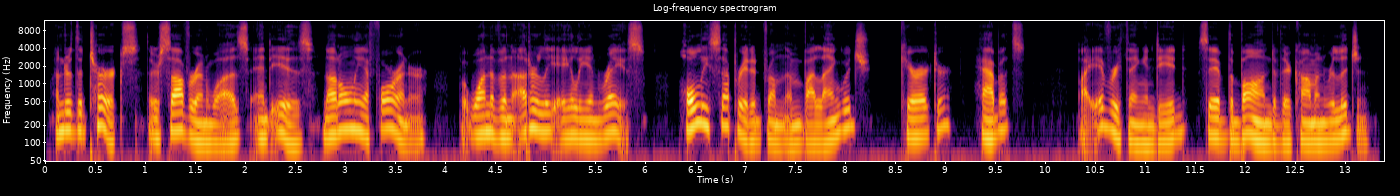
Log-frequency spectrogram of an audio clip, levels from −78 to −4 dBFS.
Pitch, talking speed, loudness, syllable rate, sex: 135 Hz, 165 wpm, -20 LUFS, 5.7 syllables/s, male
